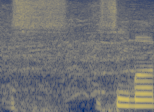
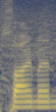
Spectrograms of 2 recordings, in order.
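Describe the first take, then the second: First: The name is said in a non-English way. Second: The name is said in an English way.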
